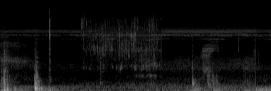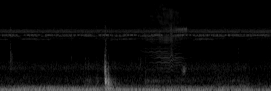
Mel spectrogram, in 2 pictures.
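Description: Dense chorus of crickets and other insects fills a night in Everglades National Park, a steady shrill drone with a few nearby clicks and rustles.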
